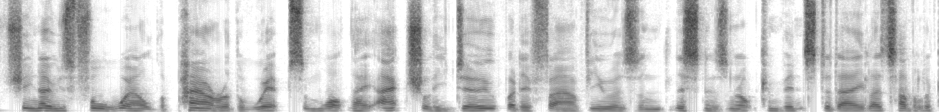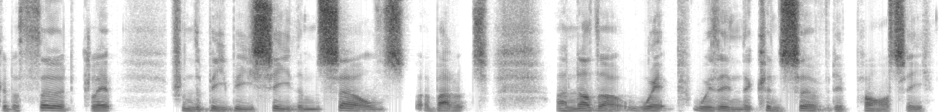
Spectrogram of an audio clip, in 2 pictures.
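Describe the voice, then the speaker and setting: A man's voice: mid-range voice, creaky, darkish tone. A man presenting and commenting on political news in a loosely unscripted way.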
